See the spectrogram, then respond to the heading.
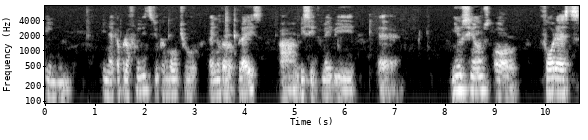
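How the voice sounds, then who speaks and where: Someone with a Spanish accent talks at a very slow pace, with long, frequent pauses. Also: man. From southern Argentina, Neuquén province. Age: 30s. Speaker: language learner. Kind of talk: interview. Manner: halting, many hesitations.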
